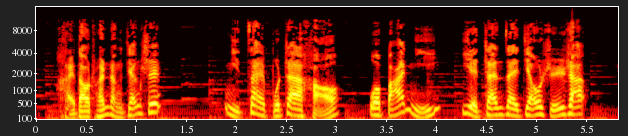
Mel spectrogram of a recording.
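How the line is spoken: Loud shout. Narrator (Chinese): 玉米投手大声的喊

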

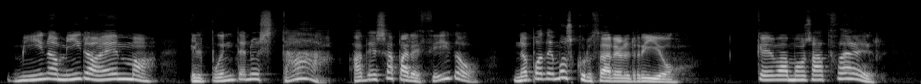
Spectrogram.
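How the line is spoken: Exclaimed. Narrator (Spanish): exclamó Gussie

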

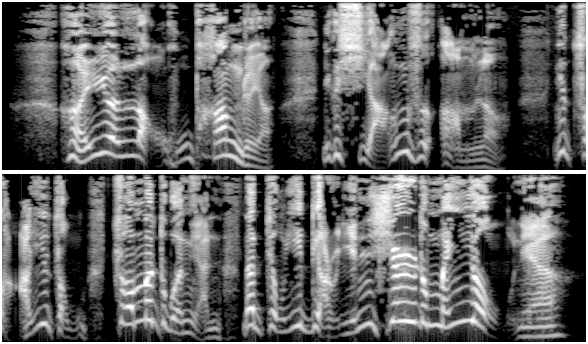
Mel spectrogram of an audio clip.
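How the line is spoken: Crying. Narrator (Chinese): 哭着对我们说

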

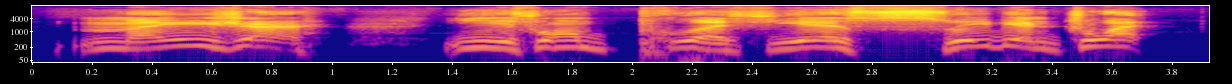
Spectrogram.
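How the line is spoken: Drunken shouting. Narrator (Chinese): 李勇醉醺醺的喊

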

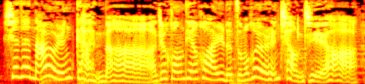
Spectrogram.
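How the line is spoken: Dismissive, incredulous. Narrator (Chinese): 店员以为他开玩笑呢，就说

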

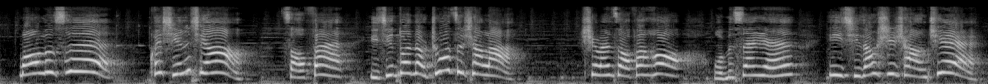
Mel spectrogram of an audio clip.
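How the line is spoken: Calling loudly upstairs. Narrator (Chinese): 莱娜从厨房里大声朝楼上喊

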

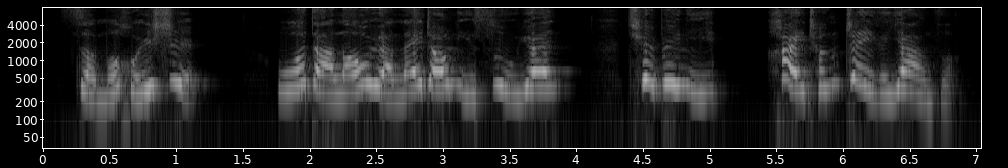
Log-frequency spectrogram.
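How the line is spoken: Crying. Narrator (Chinese): 赵成哭着说

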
